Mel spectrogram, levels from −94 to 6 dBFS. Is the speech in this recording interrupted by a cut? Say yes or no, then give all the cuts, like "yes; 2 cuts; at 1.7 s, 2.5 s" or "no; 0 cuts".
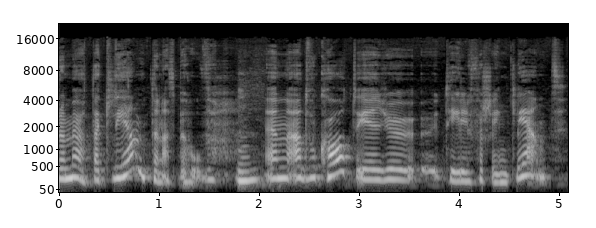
no; 0 cuts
